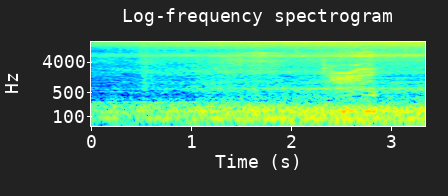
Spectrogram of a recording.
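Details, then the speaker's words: Weil McLain boiler after a new gas valve and thermocouple, air purged from the gas line, pilot lit and burners removed and found clean with no rust: a low soft rumble swells into a steady roar. Normal burner ignition. "got ignition took all the burners out banged them they were clean no rust on them they're not Fallen"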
